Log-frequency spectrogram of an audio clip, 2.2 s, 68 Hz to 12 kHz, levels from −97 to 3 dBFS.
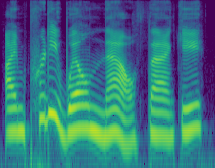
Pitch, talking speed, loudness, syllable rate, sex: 215 Hz, 165 wpm, -16 LUFS, 3.5 syllables/s, female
